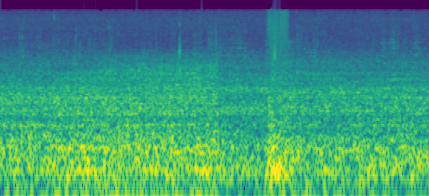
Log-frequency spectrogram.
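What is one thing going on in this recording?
A car's engine and tyres rumble steadily from inside the car.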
